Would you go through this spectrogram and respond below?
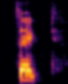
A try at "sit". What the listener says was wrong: Set হয়ে গেলে SET হয়ে যাবে. SIT is sit. Teeth is pressed the day. SET, sunset, that is set, set.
